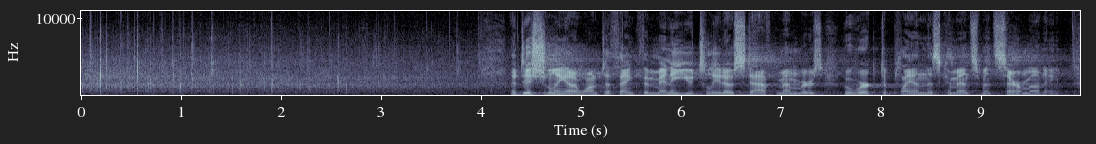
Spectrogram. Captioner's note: cheers and applause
